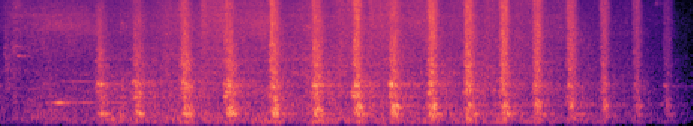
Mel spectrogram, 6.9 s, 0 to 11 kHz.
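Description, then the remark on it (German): A steam train rolls into Breslau main station around 13:30 with a steady series of rhythmic chuffs and hissing bursts, slowing slightly toward the end, with rumbling wheels underneath and no voices. “Endlich aber, so gegen 13.30 Uhr war es, rollte der Zug in Breslau auf dem Hauptbahnhof ein.”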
